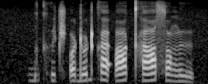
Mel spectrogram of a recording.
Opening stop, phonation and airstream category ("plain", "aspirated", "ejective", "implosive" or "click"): plain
